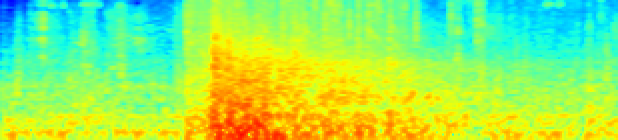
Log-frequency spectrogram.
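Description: Gunshots ring out in a game.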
